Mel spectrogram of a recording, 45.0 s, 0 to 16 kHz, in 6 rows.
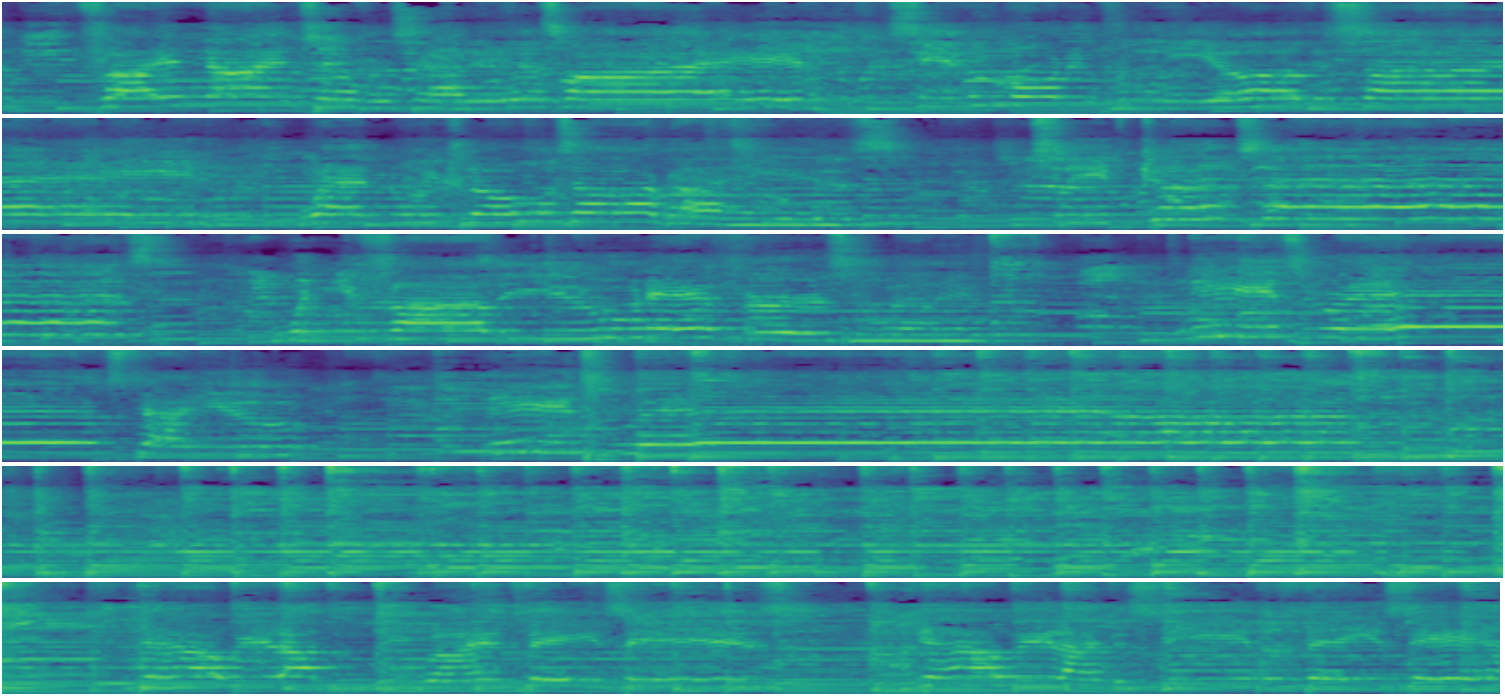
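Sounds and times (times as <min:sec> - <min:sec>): man singing long held notes: 0:00.0 - 0:29.6, 0:38.0 - 0:45.0
acoustic guitar: 0:00.0 - 0:45.0.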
